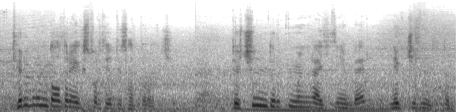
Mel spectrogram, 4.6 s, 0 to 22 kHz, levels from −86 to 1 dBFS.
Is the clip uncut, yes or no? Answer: yes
